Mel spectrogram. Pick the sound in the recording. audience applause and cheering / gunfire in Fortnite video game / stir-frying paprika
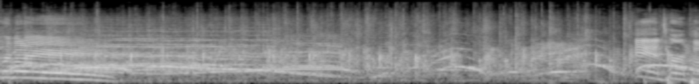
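audience applause and cheering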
